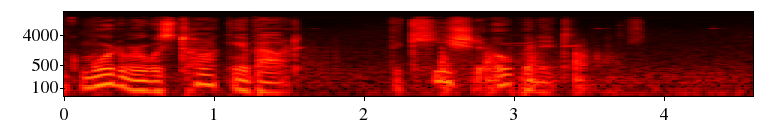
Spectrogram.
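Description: A man speaks quietly and gravely, close by.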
